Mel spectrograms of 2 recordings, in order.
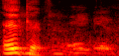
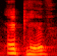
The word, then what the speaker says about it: Eikev: Diga conmigo, Akev. Algunos pronuncian Evev, pero también se dice Eev.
